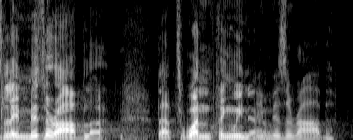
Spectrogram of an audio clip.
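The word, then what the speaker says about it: Les Misérables: I'm just kidding but it is pronounced Les Miserables that's one thing we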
